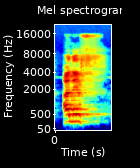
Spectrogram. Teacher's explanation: আলিফ হরফটা কোনো টান হবে না। দ্রুত উচ্চারণ করতে হবে, কুইক সাউন্ড হবে।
